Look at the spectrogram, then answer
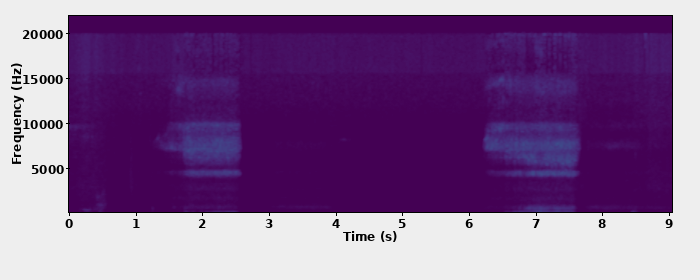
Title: Startled sleeping Tater #snoring #frenchton #dogs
